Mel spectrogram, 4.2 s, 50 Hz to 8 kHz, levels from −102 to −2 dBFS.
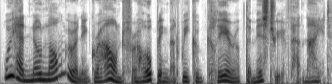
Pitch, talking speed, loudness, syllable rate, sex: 190 Hz, 260 wpm, -17 LUFS, 5.7 syllables/s, female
